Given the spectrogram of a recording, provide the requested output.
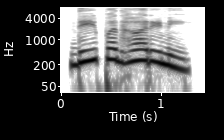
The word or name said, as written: ದೀಪಧಾರಿಣಿ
